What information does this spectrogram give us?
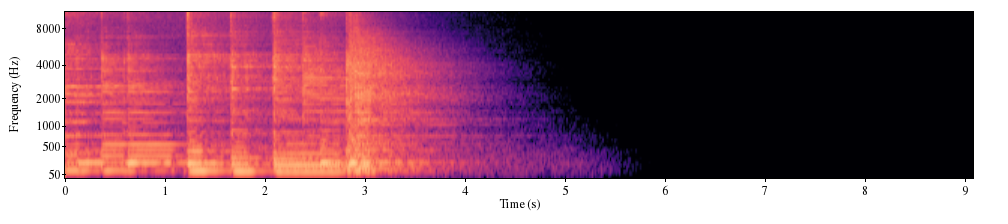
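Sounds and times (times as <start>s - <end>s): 
old rhythm music: 0.0s - 4.2s.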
